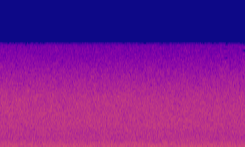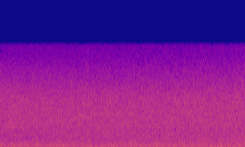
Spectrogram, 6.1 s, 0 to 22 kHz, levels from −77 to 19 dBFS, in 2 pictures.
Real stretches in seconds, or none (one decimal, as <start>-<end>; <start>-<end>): 0.0-3.1; 4.7-6.1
